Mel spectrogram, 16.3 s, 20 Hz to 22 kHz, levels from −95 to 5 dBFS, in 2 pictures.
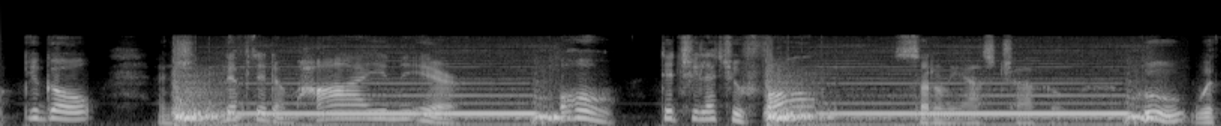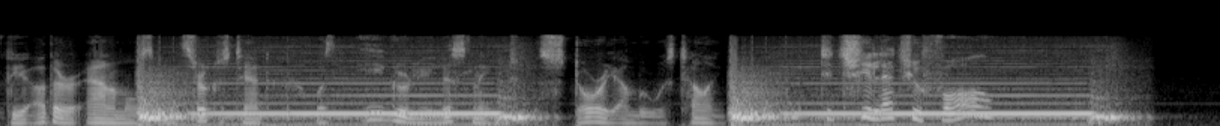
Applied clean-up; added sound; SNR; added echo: none; Mechanisms; -4 dB; none.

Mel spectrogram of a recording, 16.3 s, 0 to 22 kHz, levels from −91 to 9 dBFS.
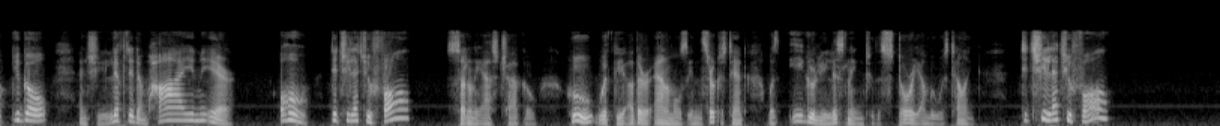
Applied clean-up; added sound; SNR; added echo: none; none; none; none.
